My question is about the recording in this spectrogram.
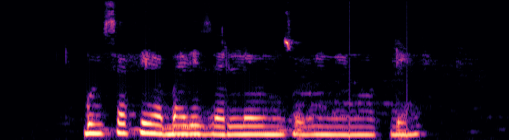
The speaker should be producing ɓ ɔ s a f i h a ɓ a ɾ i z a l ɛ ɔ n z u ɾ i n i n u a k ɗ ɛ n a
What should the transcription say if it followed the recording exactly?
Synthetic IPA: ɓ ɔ s a f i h a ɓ a ɾ i z a l ɛ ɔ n z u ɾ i n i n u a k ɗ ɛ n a

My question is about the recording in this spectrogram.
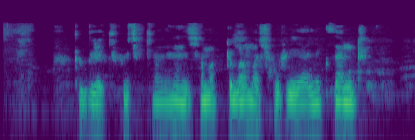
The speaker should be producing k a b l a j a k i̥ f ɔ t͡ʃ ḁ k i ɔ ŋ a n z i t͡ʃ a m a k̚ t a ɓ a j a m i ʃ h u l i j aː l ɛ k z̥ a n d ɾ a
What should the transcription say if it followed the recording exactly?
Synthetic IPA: k a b l a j a k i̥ f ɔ t͡ʃ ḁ k i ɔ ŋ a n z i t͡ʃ a m a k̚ t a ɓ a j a m a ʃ h u ɾ i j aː l ɛ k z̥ a n d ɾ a

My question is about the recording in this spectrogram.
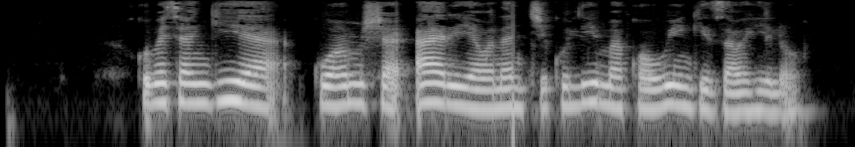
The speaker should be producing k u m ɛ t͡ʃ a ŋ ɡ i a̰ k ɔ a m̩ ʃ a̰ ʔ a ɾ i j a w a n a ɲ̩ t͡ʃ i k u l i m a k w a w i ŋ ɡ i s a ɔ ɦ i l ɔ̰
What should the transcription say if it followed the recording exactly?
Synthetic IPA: k u m ɛ t͡ʃ a ŋ ɡ i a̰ k u a m̩ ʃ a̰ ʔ a ɾ i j a w a n a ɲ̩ t͡ʃ i k u l i m a k w a w i ŋ ɡ i z a ɔ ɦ i l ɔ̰

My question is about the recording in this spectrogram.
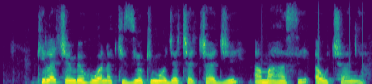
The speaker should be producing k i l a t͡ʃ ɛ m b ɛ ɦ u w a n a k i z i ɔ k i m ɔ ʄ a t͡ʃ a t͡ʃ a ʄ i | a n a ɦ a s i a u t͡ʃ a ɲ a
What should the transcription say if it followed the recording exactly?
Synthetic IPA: k i l a t͡ʃ ɛ m b ɛ ɦ u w a n a k i z i ɔ k i m ɔ ʄ a t͡ʃ a t͡ʃ a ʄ i | a m a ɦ a s i a u t͡ʃ a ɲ a

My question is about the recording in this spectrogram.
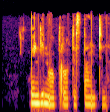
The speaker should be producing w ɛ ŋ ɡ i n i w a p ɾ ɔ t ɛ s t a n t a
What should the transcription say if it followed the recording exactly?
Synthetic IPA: w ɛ ŋ ɡ i n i w a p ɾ ɔ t ɛ s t a n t i

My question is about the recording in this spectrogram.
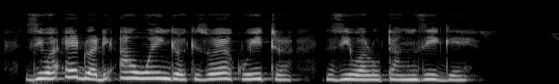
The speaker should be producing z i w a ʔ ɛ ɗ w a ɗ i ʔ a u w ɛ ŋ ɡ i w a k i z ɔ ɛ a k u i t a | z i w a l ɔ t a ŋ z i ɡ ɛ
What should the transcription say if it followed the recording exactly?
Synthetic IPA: z i w a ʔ ɛ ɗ w a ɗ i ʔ a u w ɛ ŋ ɡ i w a k i z ɔ ɛ a k u i t a | z i w a l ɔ t a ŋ z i ɡ ɛ

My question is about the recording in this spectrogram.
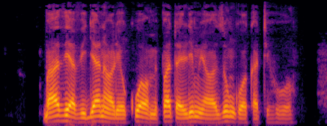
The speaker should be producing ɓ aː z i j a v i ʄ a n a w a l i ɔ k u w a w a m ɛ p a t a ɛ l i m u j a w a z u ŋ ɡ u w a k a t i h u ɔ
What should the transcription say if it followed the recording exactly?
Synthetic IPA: ɓ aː ð i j a v i ʄ a n a w a l i ɔ k u w a w a m ɛ p a t a ɛ l i m u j a w a z u ŋ ɡ u w a k a t i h u ɔ

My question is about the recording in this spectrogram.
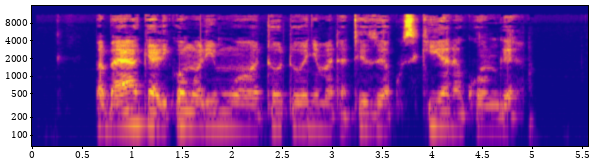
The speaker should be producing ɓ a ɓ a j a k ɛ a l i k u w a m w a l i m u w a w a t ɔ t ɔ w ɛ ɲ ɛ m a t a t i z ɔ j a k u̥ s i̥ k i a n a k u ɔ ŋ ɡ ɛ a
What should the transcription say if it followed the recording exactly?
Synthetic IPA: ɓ a ɓ a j a k ɛ a l i k u w a m w a l i m u w a w a t ɔ t ɔ w ɛ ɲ ɛ m a t a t i z ɔ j a k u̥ s i̥ k i a n a k u ɔ ŋ ɡ ɛ a

